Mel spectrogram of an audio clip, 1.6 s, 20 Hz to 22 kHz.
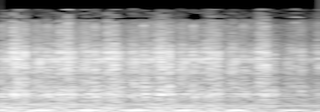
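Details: Chaika 144A sewing machine after overhaul, including motor mount and rotor shim fix: even, steady whirr with a light, regular needle clatter and no knocks or grinding; runs smoothly.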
